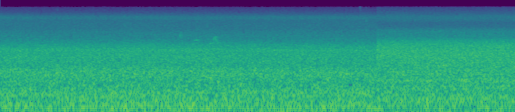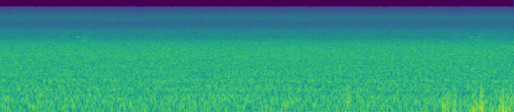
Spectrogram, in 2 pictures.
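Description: Steady rushing of a fast-flowing river, growing a little brighter about six seconds in.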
